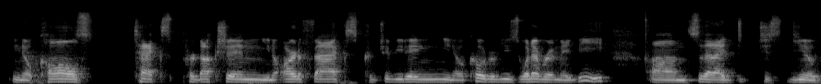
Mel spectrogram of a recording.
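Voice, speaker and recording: A man co-hosting a podcast, chatting casually and explaining things at length, with lots of "you know" and "right?" fillers. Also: on the low side. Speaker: podcast co-host. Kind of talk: casual conversational podcast chat.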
